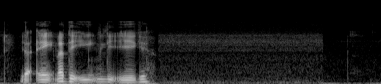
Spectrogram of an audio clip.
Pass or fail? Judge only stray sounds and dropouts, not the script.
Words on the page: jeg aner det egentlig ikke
pass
